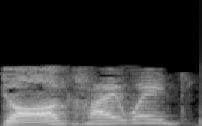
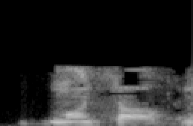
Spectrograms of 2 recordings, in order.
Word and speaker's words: Montauk: You said Dog Highway, like D-O-G? – Montauk. No, Montauk. – Oh, okay. How do you spell that? – M-O-N-T-A-U-K.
